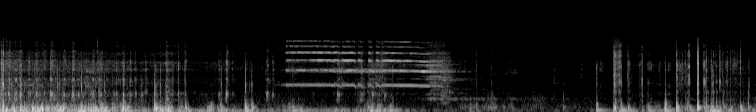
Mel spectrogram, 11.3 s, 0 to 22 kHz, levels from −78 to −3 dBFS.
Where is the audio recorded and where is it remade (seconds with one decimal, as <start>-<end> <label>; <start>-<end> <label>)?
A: 0.0-1.7 recorded; 1.7-3.2 remade; 3.2-9.5 recorded; 9.5-10.1 remade; 10.1-11.3 recorded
